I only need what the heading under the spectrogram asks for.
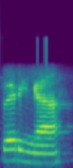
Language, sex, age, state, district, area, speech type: Tamil, female, 45-60, Tamil Nadu, Krishnagiri, rural, conversation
